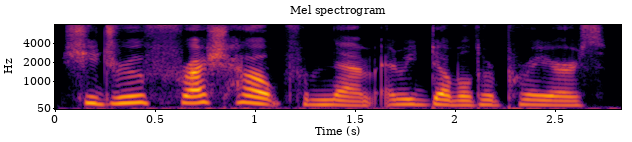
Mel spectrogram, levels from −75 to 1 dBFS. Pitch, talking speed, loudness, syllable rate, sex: 185 Hz, 210 wpm, -20 LUFS, 4.5 syllables/s, female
